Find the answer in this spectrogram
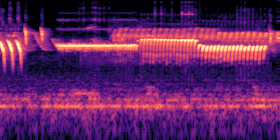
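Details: Grey Belgian canary singing: a few falling whistled notes, then a long steady high whistle, breaking into fast, even buzzy trills that step upward in pitch, loud and close, with faint low hum.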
